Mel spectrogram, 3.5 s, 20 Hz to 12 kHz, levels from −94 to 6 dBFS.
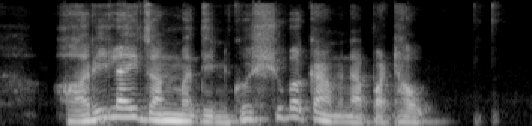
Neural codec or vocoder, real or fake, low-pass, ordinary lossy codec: codec, 24 kHz, 3.1 kbps, DualCodec; fake; 10.8 kHz; Opus, 24 kbps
